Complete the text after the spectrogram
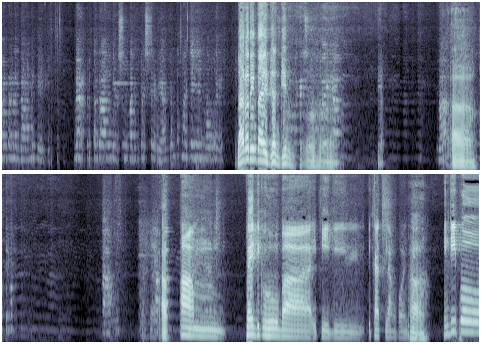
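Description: A young man speaks into a microphone through a loudspeaker, calmly and with pauses.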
